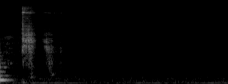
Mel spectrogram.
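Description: Glass stopper being pulled out of a small glass bottle: a brief glassy scrape and clink about a quarter second in, then quiet.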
